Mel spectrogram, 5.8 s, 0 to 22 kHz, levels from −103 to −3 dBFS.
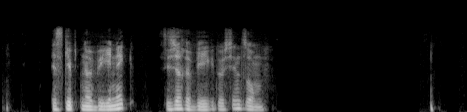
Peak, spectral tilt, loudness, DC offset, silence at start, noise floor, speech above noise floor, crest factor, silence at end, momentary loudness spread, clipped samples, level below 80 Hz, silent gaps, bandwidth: -10 dBFS; -6.5 dB/octave; -31 LUFS; under 0.1%; 0.65 s; under -90 dBFS; over 61 dB; 22 dB; 0.45 s; 21 LU; under 0.1%; -66 dBFS; 1.90-1.98 s, 3.51-5.25 s; 8 kHz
